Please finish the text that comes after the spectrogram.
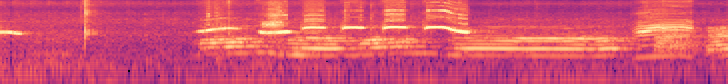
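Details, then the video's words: Pet common myna at home, said to cough, laugh and call to girls, producing loud whistled, speech-like notes with rich harmonics, held and slightly wavering, in two long phrases with a brief noisy burst between. "SEHEBAT INIKAH JALAK KEBO ANDA DI RUMAH||bisa batuk,tertawa dan manggil cewek"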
